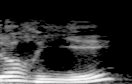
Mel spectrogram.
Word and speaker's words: auriez: Vous auriez, liaison here, and then EZ will go like E.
